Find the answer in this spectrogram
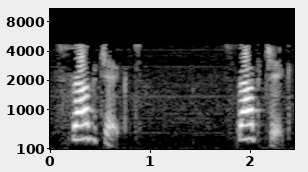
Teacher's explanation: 这个时候重音在第一个音节，字母 U 读作 A，而字母 E 要读作短的 E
